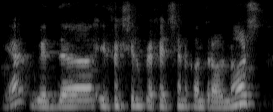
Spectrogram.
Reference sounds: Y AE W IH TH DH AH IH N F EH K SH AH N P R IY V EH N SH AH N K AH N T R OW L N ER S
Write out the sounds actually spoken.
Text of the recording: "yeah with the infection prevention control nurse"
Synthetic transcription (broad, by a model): Y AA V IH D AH IH N F EH K SH AH N P R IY F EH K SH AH N K AH N T R OW L N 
